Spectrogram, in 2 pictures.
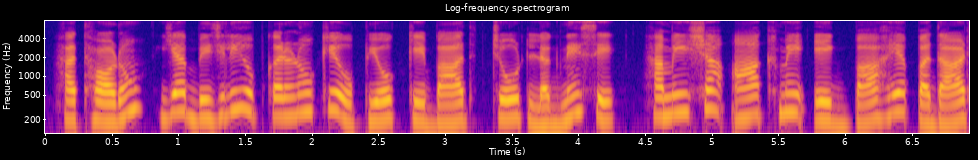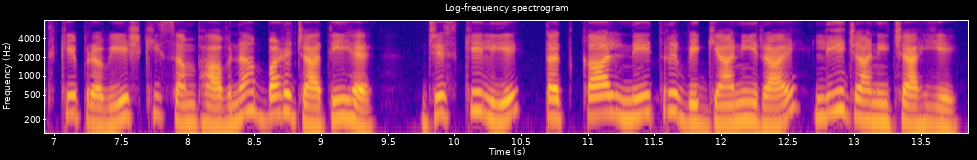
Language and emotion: Hindi, neutral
